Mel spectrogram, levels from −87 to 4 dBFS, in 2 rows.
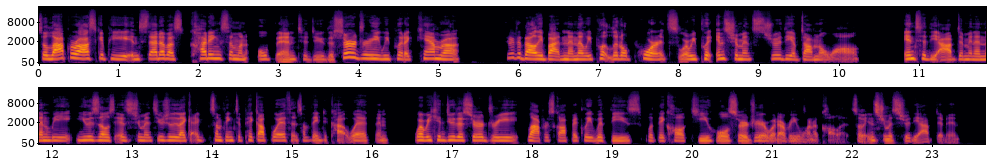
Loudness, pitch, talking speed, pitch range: -28 LUFS, 210 Hz, 210 wpm, 195-230 Hz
